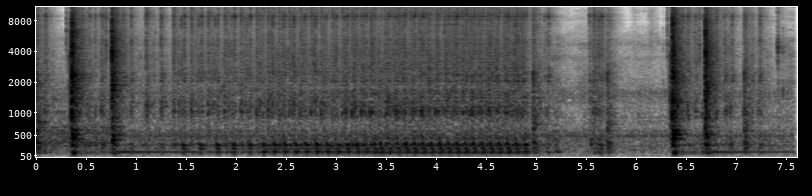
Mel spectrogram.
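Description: A sewing machine runs steadily for about five seconds, its rapid, even needle rhythm buzzing close by, framed by sharp clacks and handling knocks before and after.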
